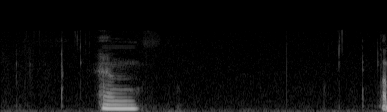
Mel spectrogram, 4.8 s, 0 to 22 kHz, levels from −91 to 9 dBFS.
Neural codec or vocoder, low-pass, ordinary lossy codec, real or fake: none; 7.2 kHz; none; real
